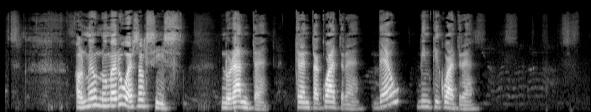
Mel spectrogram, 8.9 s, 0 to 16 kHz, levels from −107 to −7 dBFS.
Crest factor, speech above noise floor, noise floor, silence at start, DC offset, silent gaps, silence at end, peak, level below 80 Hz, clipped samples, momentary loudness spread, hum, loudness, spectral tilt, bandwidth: 24 dB; 50 dB; -71 dBFS; 1.15 s; under 0.1%; none; 1.75 s; 0 dBFS; -76 dBFS; under 0.1%; 19 LU; none; -21 LUFS; -4.5 dB/octave; 11.5 kHz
